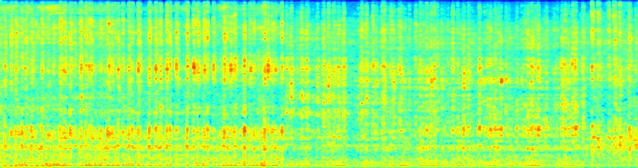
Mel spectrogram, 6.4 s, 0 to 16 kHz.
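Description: A V8 muscle car's engine idling with a loud, steady rumble.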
